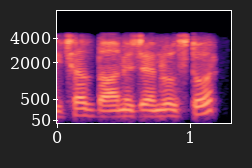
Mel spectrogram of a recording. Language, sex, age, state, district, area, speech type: Kashmiri, male, 18-30, Jammu and Kashmir, Anantnag, urban, conversation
